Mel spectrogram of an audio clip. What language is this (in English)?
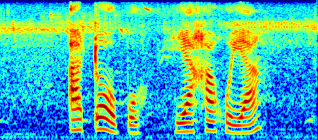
Tswana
